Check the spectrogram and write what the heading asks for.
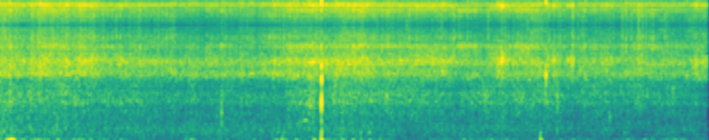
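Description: Rushing whitewater heard from inside a big rapid while running it in a kayak, with waves washing over the boat; loudest in the first second, then a steadier rush, broken by a few low thumps of water hitting the boat and camera, one about halfway through.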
